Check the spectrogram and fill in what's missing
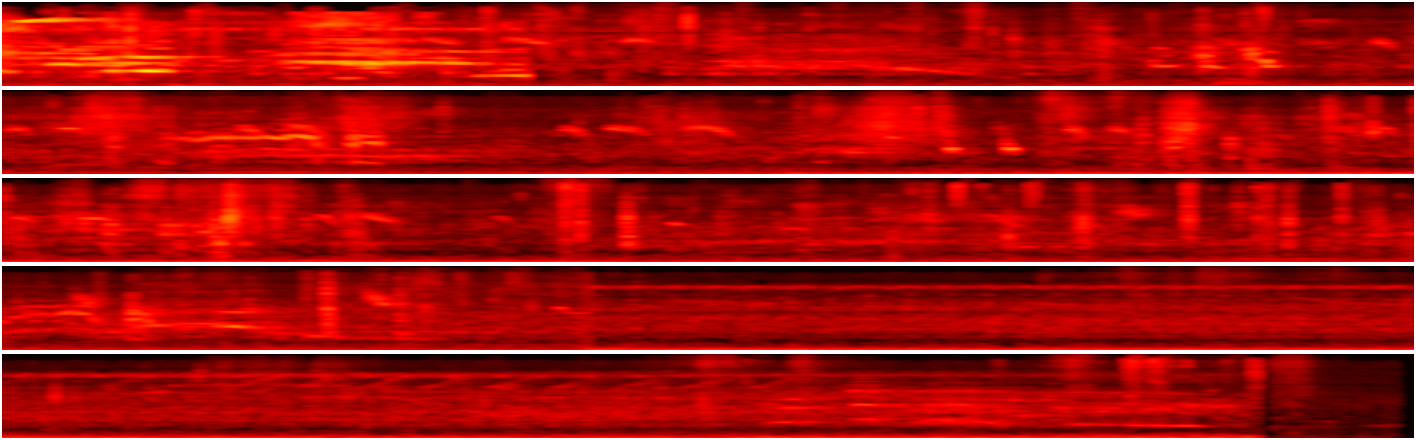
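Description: Chickens cluck and a rooster crows around a small backyard flock raised for income, the calls scattered and fairly close over a steady low hum and continuous background noise.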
